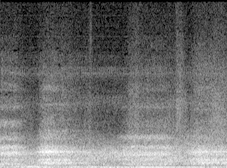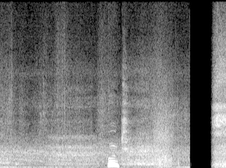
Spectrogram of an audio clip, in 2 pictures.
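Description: A man breathing hard, winded after a run of hard throws, with one short voiced grunt about four and a half seconds in. The sound cuts out briefly near the end.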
